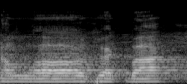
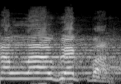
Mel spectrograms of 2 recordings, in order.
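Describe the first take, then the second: First: It is shouted loudly. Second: It is shouted even louder.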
